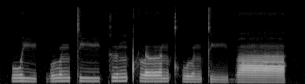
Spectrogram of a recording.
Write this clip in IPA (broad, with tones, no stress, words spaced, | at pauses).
wiː˨˩k̚wu˧ntiː˧kɯ˦˥ŋ pʰlɤː˥˩nkʰwu˧ntiː˩˦baː˧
